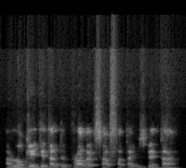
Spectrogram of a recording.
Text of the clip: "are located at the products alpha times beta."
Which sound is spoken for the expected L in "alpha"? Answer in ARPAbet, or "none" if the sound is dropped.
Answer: none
